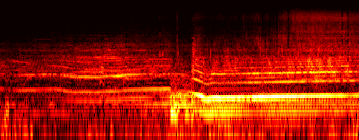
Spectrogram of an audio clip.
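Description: Historic rally car's engine at high revs as the car comes at speed, its pitch climbing, then dropping sharply about two and a half seconds in. It then holds a steady high note, loud and close, as the car passes.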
